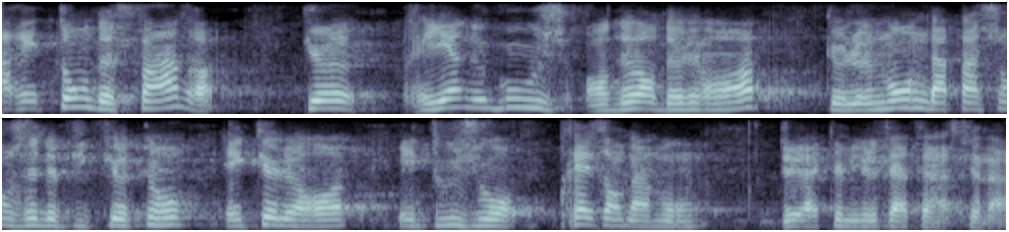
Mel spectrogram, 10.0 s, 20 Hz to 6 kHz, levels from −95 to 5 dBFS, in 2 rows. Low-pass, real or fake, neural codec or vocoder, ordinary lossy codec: 5.4 kHz; fake; vocoder, 22.05 kHz, 80 mel bands, HiFi-GAN; none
